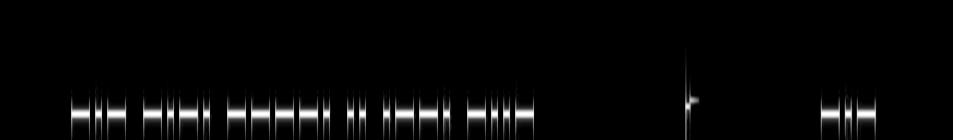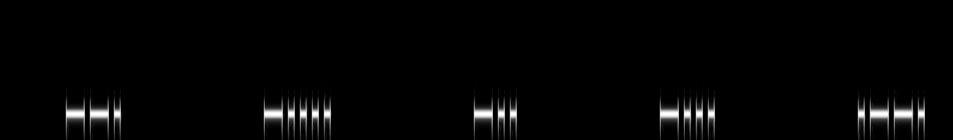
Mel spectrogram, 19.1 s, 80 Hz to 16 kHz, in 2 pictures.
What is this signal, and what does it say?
Morse code, heard as a keyed tone, about 20 wpm, spaced as for 9 wpm, 700 Hz. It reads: KC9IPX KG6DBP
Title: USA Call Signs - 6 Characters - 8x Character Spacing - 20wpm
